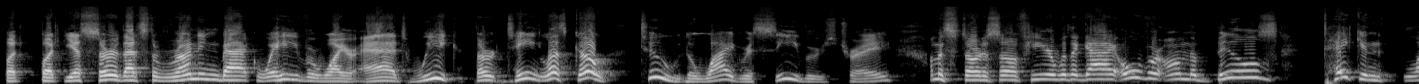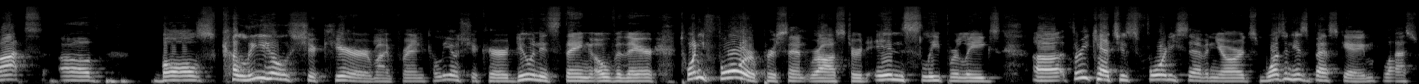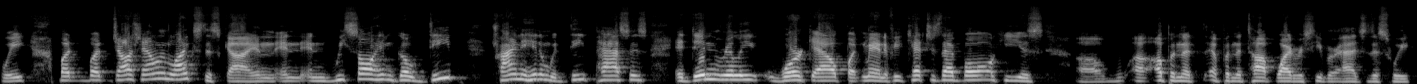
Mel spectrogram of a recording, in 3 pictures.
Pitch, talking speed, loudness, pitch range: 185 Hz, 160 wpm, -20 LUFS, 155-220 Hz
